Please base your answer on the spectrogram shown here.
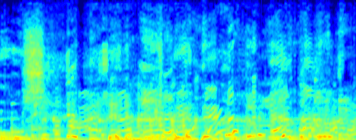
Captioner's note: children laughing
